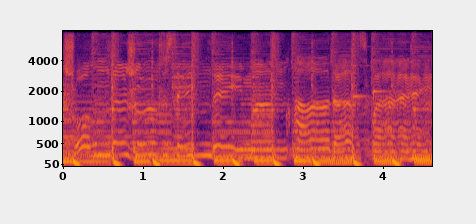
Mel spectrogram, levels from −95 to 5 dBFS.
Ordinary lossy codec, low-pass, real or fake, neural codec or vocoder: none; none; real; none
